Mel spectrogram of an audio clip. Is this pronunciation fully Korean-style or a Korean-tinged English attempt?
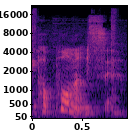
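Korean-style. It is said with a Korean pronunciation. "when I use this word in Korean context, I'll say performance"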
